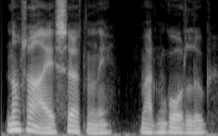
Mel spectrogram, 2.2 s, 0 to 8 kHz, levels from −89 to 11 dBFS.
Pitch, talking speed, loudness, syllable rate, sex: 100 Hz, 140 wpm, -18 LUFS, 5.5 syllables/s, male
